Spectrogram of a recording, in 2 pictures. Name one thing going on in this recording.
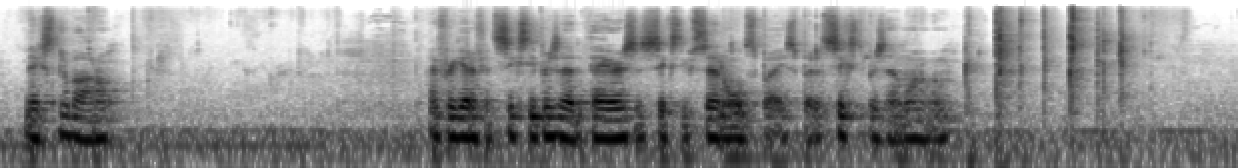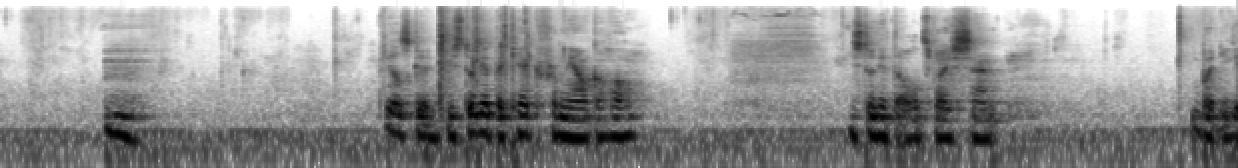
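A man talks calmly and close by, in short bursts with pauses.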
